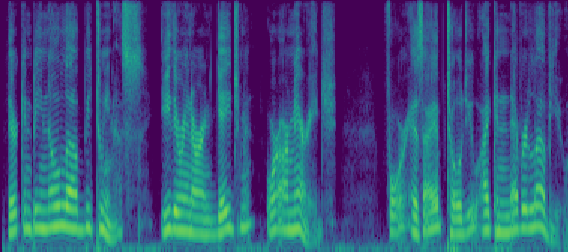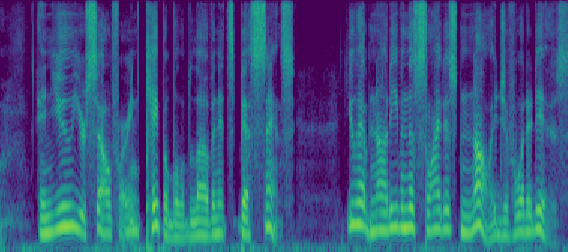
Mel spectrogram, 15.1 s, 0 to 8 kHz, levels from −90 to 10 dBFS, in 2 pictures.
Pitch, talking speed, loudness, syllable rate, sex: 160 Hz, 185 wpm, -18 LUFS, 5.1 syllables/s, male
